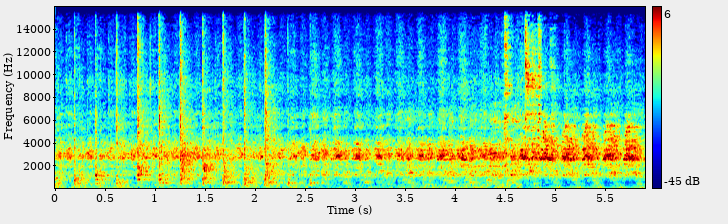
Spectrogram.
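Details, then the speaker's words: New 55 kg C41 pneumatic power hammer after cleaning factory sludge from the piston and re-oiling: crisp, evenly spaced blows about two a second, then a steady run; working correctly again. "So, this thing is once again working correctly and it is excellent at destroying 2x4s."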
